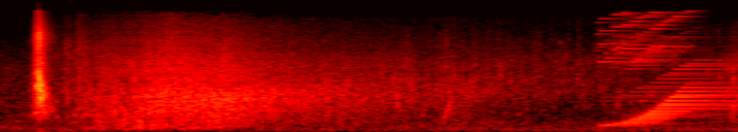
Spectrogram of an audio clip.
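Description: A river splits open as a sound effect in a Korean folktale audiobook: a sharp bright click, then a swelling rush of water that slowly fades, followed by a rising, tinkling magical chime.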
